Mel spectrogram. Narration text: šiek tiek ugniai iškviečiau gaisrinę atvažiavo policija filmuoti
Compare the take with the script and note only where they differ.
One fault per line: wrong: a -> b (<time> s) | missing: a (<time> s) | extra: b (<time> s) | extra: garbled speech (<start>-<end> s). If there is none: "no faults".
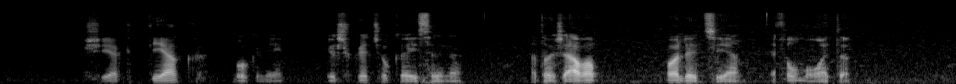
no faults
